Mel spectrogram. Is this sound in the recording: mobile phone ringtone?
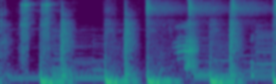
no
